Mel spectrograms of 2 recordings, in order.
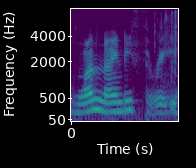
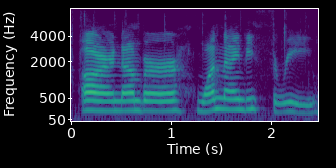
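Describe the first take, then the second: First: "One ninety-three" repeated softer as an aside. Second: Said in the usual way. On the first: Shown as a demonstration.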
